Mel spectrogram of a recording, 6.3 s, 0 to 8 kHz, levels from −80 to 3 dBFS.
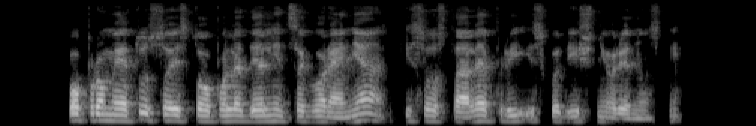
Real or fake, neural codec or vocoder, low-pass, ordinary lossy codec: real; none; 7.2 kHz; none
